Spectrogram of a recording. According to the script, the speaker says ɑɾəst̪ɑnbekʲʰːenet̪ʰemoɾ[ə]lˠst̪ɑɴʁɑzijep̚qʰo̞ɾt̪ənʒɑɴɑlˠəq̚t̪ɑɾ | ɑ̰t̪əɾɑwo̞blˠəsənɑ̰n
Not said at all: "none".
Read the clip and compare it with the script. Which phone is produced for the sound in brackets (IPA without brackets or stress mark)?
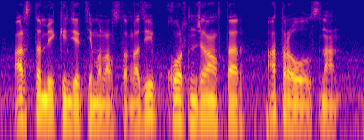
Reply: ɑ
